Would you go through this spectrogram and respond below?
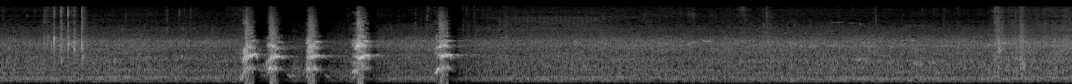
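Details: Two-year-old female mini Dachshund at her swimming pool: five sharp, high barks in quick succession around the middle, a few fainter yips earlier, then steady background hiss with light splashing.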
